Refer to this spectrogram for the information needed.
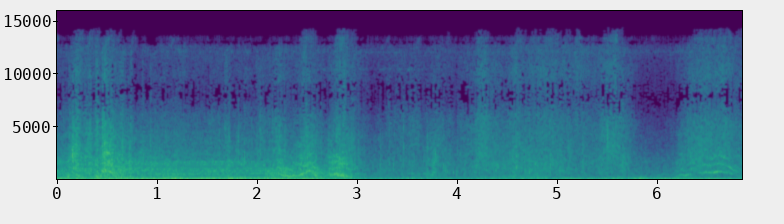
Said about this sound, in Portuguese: de joelhos, faz correr o fecho da entrada da tenda, que já foi azul.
